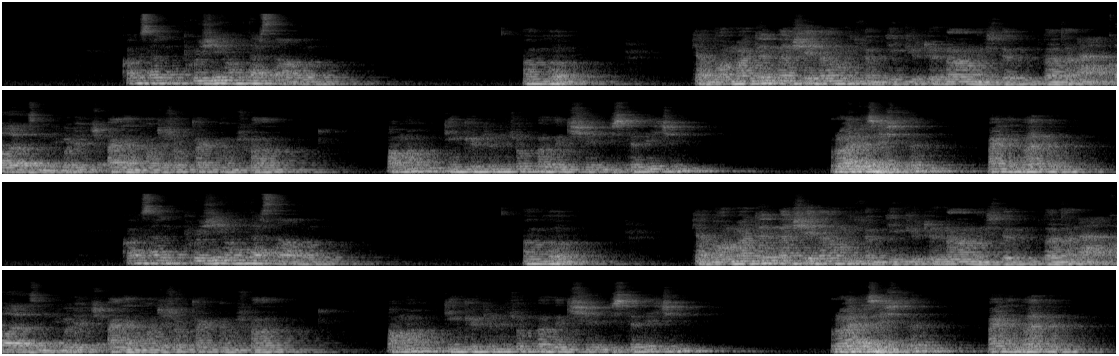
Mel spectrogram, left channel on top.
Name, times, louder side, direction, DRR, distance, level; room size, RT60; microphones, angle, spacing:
voice 1, 1.2-3.3 10.7-11.8 19.5-20.0, equal, 85° left, -6 dB, 0.8 m, -27 dB
voice 2, 5.2-5.6 6.9-10.8 11.7-13.9 15.0-18.0 19.4-20.3 21.0-21.8, equal, 5° left, -9 dB, 0.7 m, -27 dB
4.3 x 2.2 x 2.2 m, 1.3 s
head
